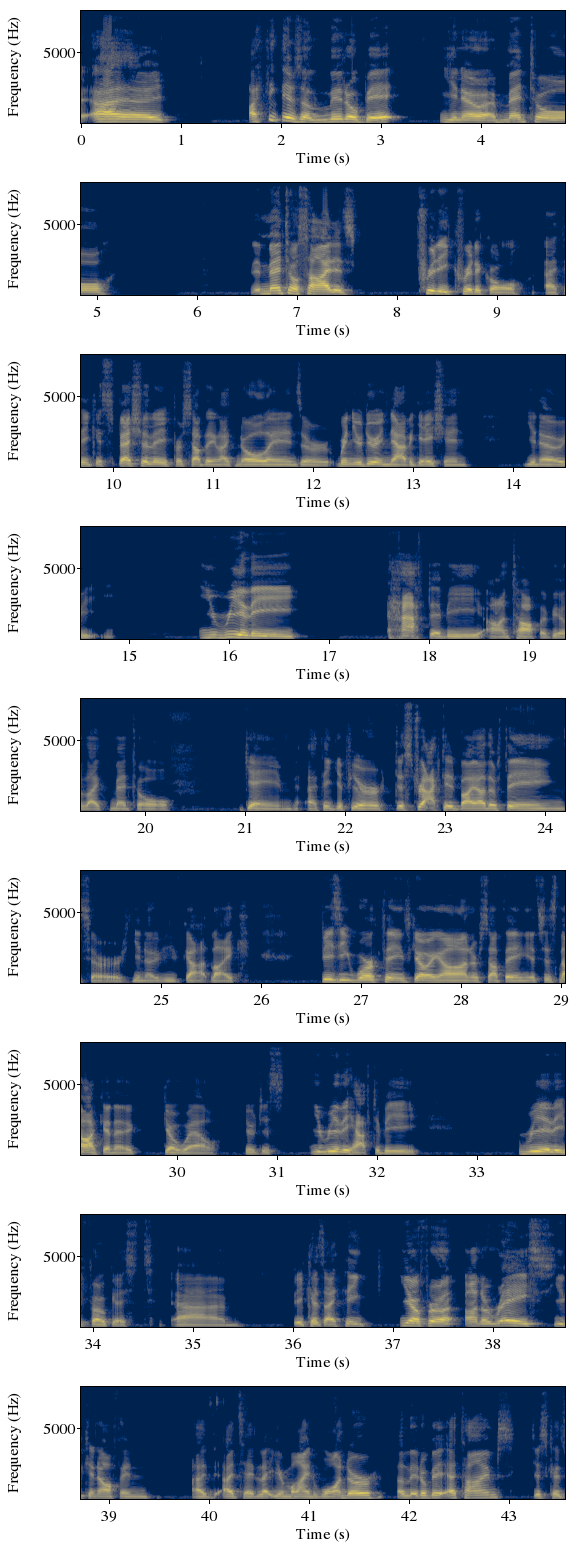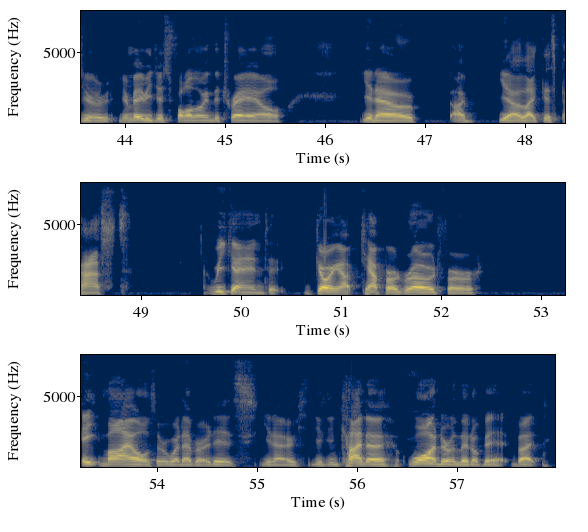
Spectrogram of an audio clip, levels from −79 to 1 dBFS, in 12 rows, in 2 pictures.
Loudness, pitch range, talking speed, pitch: -20 LUFS, 110-155 Hz, 150 wpm, 125 Hz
